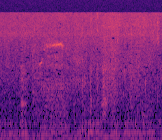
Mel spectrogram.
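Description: Faint, steady low purring of a domestic cat while being brushed and stroked.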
